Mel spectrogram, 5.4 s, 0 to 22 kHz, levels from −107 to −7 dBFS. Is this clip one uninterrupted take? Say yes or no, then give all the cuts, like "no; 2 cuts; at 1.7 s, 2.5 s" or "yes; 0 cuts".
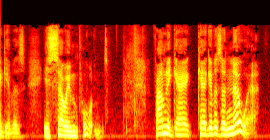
no; 1 cut; at 2.9 s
